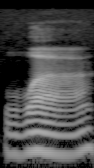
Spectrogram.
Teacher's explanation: the vowel which is made with the lips relaxed and the tongue in the middle of the mouth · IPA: /er/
